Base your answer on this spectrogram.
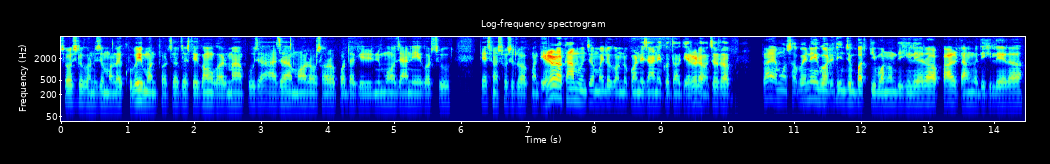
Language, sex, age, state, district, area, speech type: Nepali, male, 45-60, West Bengal, Kalimpong, rural, spontaneous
